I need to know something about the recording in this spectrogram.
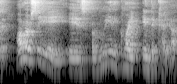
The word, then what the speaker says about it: ROCE: using the same example now o-r-o-c-e kind of pronounce it roce is a really great indicator to understand what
